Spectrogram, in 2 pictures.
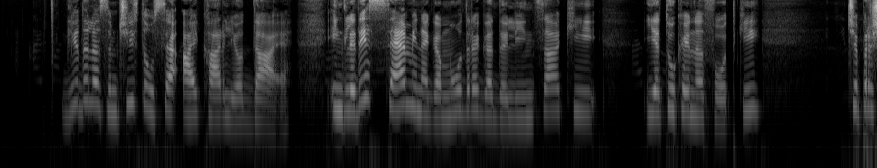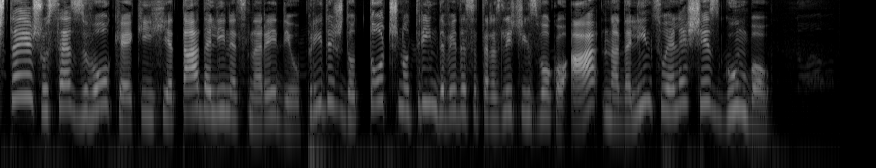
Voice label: female, Slovenian character; devine voices

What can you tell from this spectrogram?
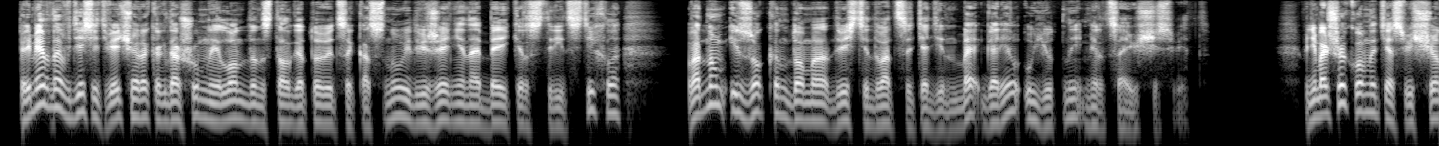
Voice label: male, Russian, narration

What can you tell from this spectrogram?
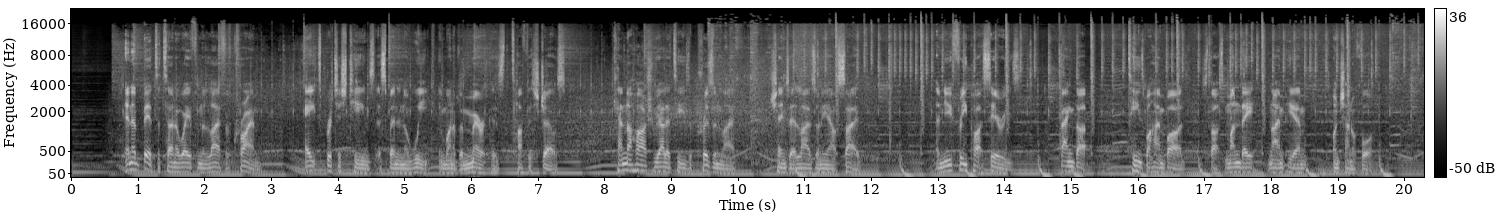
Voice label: male english documentary tv promo; channel 4; Devine Voices

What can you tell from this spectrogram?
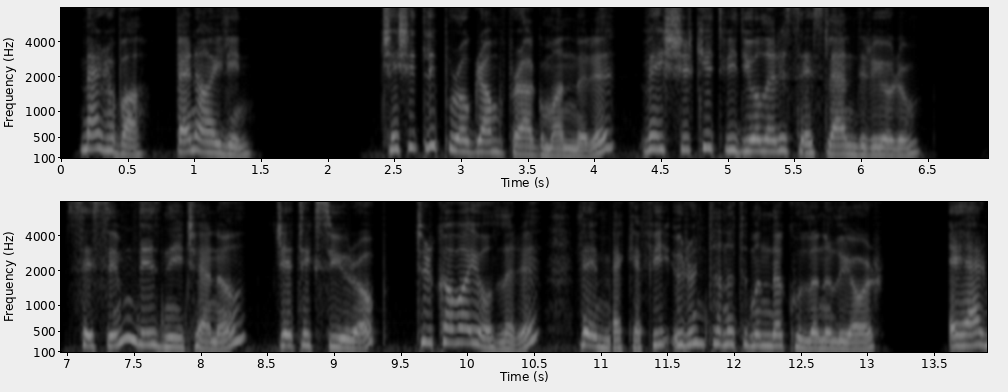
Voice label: female, Turkish compilation

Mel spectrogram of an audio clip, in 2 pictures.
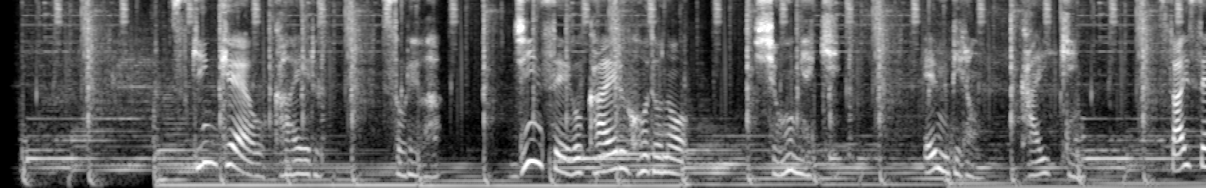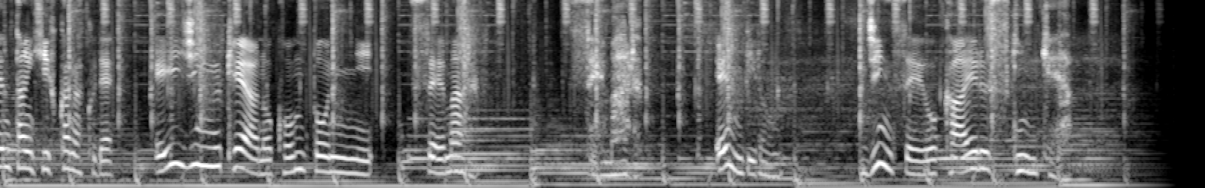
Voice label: female Japanese commercial

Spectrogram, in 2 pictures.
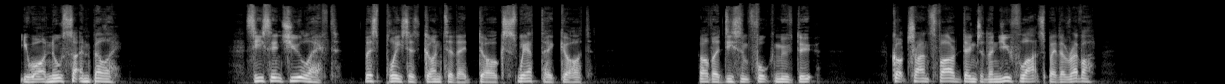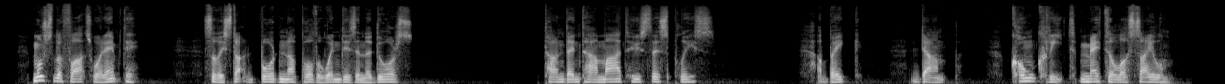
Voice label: male english scottish drama extract

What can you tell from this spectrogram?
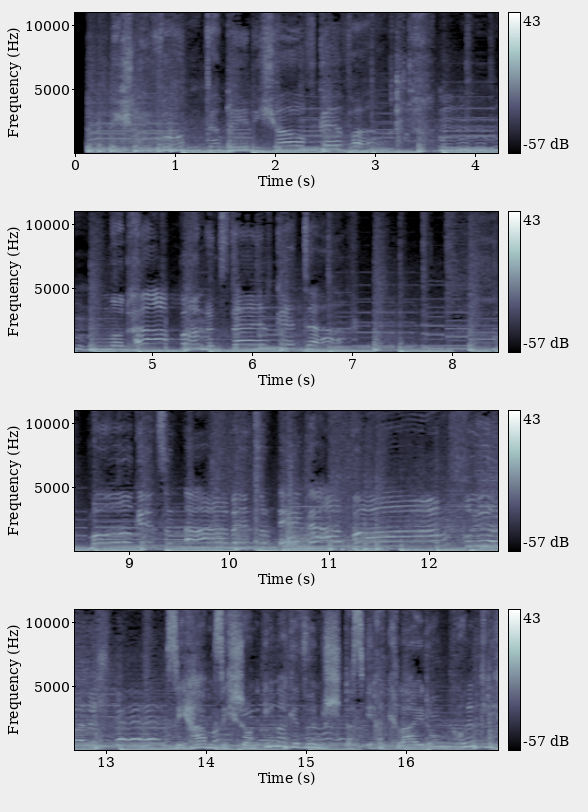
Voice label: female finnish german tv commercial; coral unilever

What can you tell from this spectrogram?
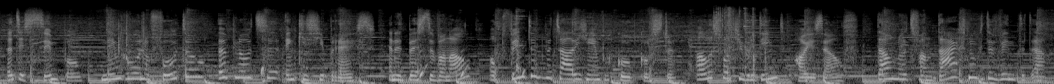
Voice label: female Dutch Flemish commercial; vinted

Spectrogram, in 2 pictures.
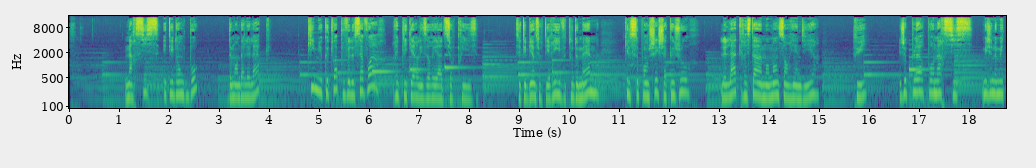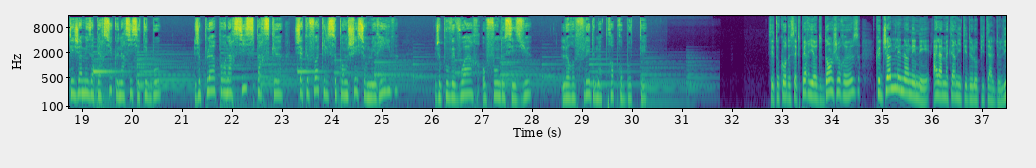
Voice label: female French narration compilation; Devine Voices

